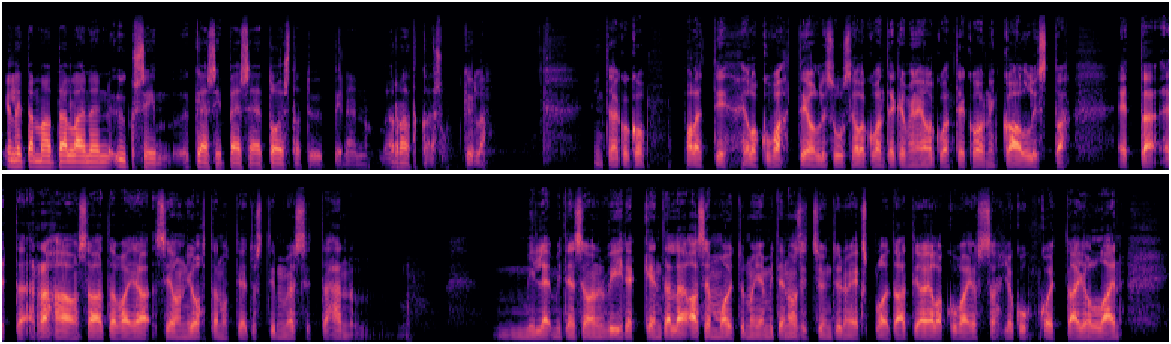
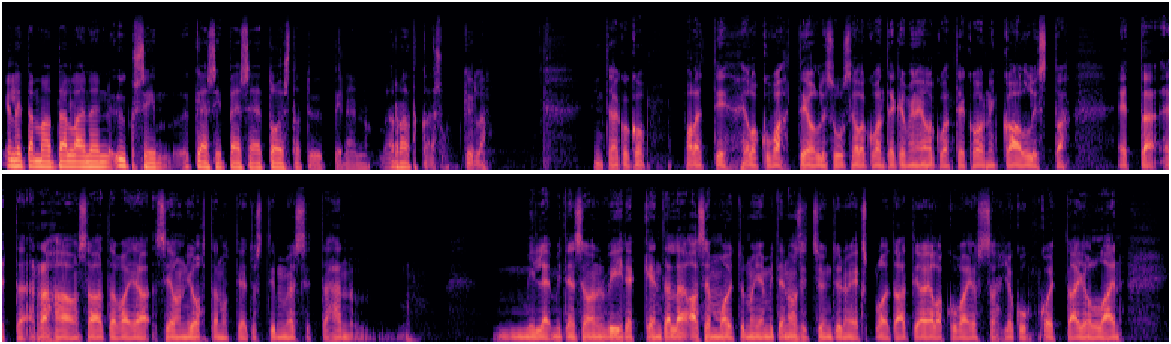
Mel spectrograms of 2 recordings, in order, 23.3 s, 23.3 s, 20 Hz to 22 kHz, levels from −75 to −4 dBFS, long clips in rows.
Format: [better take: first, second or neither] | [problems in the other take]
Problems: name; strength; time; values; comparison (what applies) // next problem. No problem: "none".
second | thin; very; fading below 550 Hz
